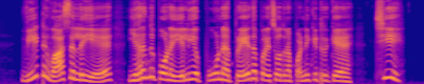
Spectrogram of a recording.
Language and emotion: Tamil, disgusted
